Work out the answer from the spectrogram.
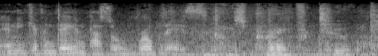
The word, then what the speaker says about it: Robles: going to Paso Robles they call it us approvals well the correct pronunciation is Robles but they call it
